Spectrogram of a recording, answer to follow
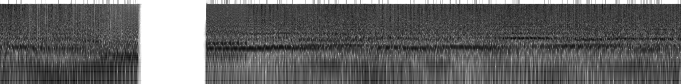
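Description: The 'yee' voice clip layered over itself an enormous number of times into a loud, distorted, continuous wall of noise, cut by a sudden silence of under a second about two seconds in.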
